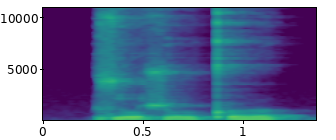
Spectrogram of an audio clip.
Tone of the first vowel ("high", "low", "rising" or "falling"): low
